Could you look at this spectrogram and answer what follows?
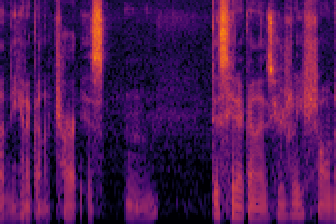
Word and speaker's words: ん: In some words, it sounds like a hard N, but in other times, it can sound like a M.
